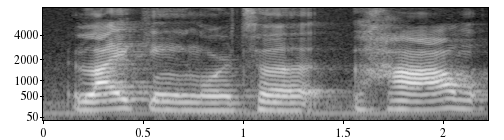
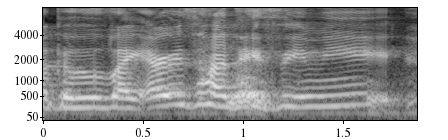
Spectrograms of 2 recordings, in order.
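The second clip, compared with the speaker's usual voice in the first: normal talking voice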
